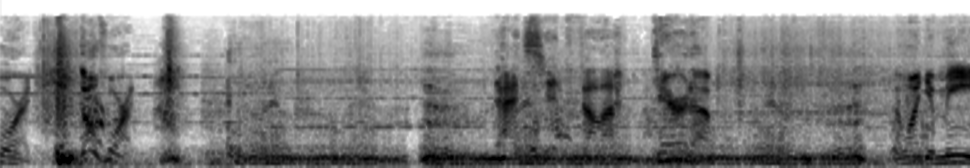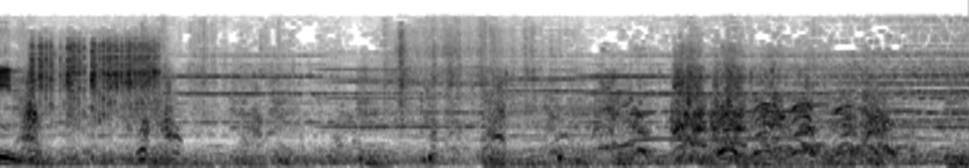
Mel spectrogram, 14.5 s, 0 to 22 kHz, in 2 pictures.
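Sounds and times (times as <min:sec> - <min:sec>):
speech: 0:00.0 - 0:02.4, 0:03.2 - 0:08.8, 0:12.5 - 0:14.3
dogs barking in a fight: 0:01.1 - 0:14.5
dog yipping: 0:07.4 - 0:09.4, 0:10.9 - 0:14.1
dog whimpering: 0:07.4 - 0:14.3.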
